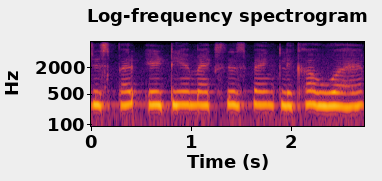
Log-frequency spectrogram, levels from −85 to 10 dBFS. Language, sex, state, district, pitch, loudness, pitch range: Hindi, female, Bihar, Gaya, 280 Hz, -14 LUFS, 275-285 Hz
